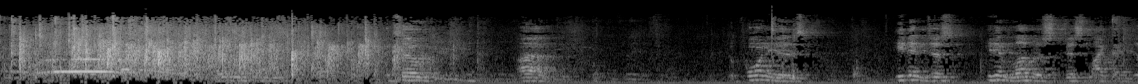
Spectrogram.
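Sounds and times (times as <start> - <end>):
audience clapping for a birthday: 0.0 - 4.9
speech: 9.0 - 11.3.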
